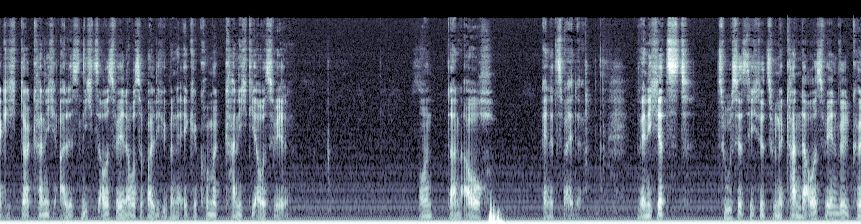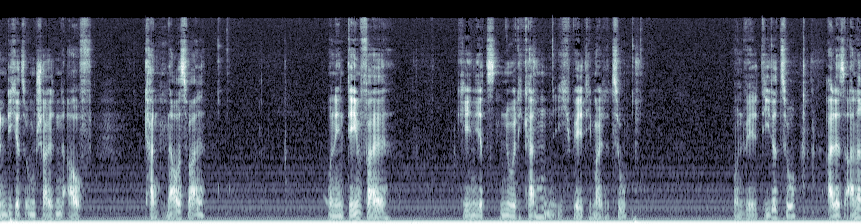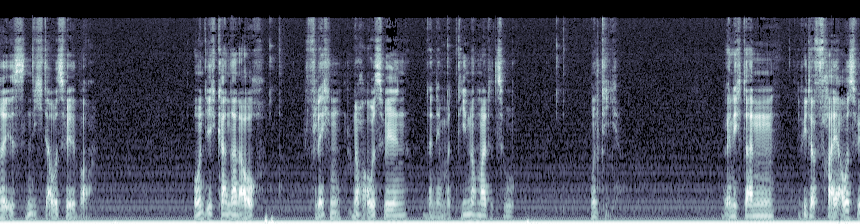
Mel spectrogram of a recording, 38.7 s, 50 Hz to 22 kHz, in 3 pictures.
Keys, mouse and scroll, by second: 3.5 click, 8.3 ctrl+click, 16.1 click, 22.3 ctrl+click, 24.4 ctrl+click, 29.8 click, 32.5 ctrl+click, 34.1 ctrl+click.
